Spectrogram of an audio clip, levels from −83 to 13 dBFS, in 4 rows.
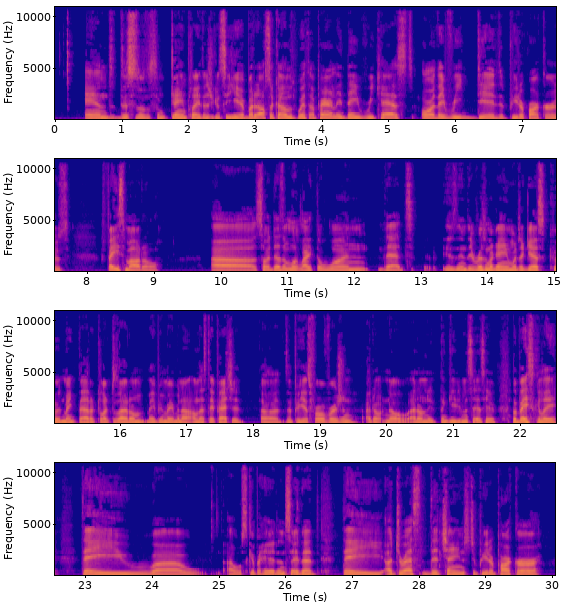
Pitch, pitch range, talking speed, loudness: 100 Hz, 90-115 Hz, 175 wpm, -22 LUFS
